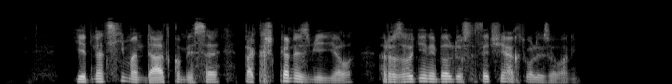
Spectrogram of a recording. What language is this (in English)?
Czech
